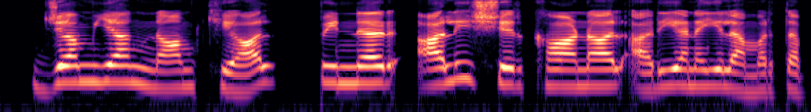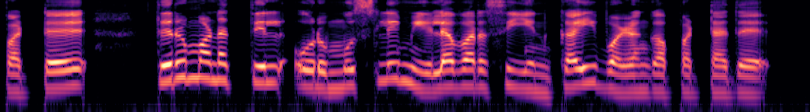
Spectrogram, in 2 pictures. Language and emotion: Tamil, neutral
